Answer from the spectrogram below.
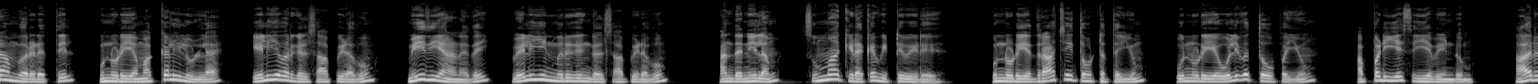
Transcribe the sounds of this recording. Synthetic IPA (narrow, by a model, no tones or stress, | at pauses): aːmʋɐɾɪɽɐt̪ːɪl | ʊnːɯɽɐjɐmɐkːɐɭɪlɯɭːɐ | ɛɭɪjɐʋɐɾɣɐɭsaːpɪɽɐʋɯmː | iːðɪjaːnɐðɐɪ | ʋɛɭɪjɪnmɪɾɯɣɐŋɡɐɭsaːpɪɽɐʋɯm | ɐnd̪ɐnɪlɐm | sʊmːaːkɪɽɐkːɐʋɪʈːɯʋɪɽɯ | ʊnːɯɽɐjɐd̪ɪɾaːt͡ʃːɐɪt̪ːoːʈːɐt̪ːɐjɯm | ʊnːɯɽɐjɐɔlɪʋɐt̪ːoːpːɐjɯm | ɐpːɐɽɪjeːsɛjːɐʋeːɳɖɯm | aːɾ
